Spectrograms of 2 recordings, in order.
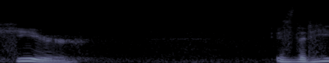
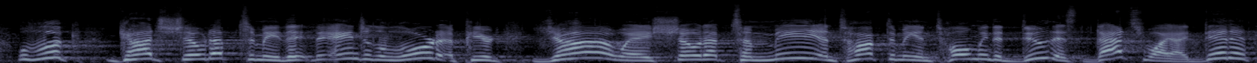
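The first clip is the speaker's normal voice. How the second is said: insistent Gideon; 5 semitones higher, 4 dB louder than usual. Retold or imitated. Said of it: "if he says to the Ephraimites".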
